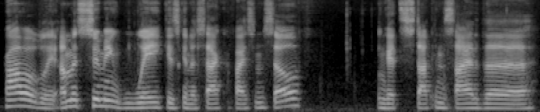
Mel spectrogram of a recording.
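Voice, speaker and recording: A man's voice: medium pitch, moderate pace, a bit bright, clear, resonant tone. A man giving casual let's-play commentary, muttering and mocking himself to viewers as he plays at a desk mic. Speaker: gamer streaming a playthrough.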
